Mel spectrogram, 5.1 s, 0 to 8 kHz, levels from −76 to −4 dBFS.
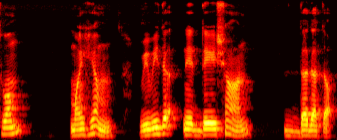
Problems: none marked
